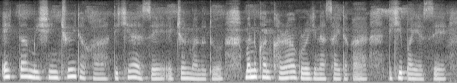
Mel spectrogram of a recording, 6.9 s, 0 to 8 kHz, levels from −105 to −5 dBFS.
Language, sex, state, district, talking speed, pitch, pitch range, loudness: Nagamese, female, Nagaland, Dimapur, 165 wpm, 185 Hz, 170-215 Hz, -17 LUFS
